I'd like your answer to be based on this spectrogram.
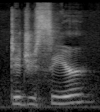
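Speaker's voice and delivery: eager, rising question; excited question. A narrator's reading. Little sister asking about the body, excited. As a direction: ask it breathlessly eager. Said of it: "she asked excitedly".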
